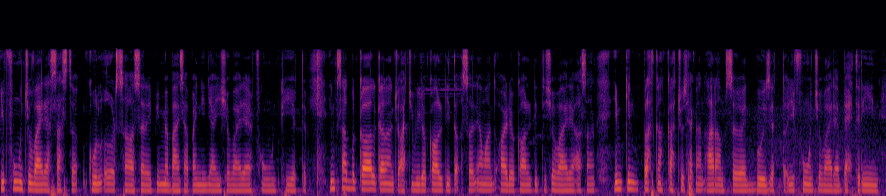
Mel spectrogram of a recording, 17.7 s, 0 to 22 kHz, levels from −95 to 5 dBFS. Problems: none marked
